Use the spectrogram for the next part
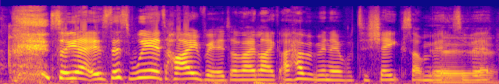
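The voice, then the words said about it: Mixed London and West Country accent. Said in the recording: “you do have a strange accent ... I've got bits of a London accent, but there's bits of a like my country accent that I can't shake. Like I say past or grass.”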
